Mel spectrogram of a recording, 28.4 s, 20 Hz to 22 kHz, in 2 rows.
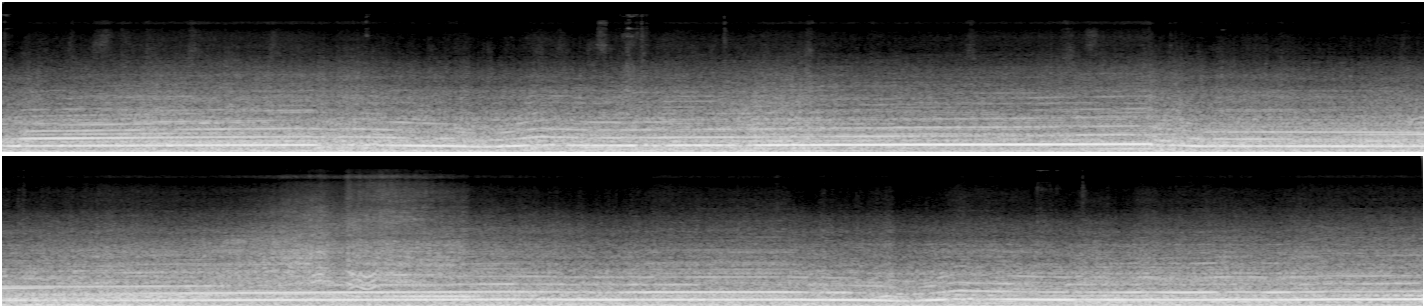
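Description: Renault Clio 197 Cup's 2.0-litre four-cylinder petrol engine pulling hard at high revs, its note climbing slowly and dropping suddenly once about twelve seconds in. The note dips briefly twice, about four and twenty-three seconds in. A short rush of wider noise comes about eighteen seconds in.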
